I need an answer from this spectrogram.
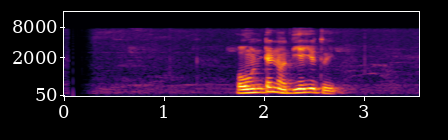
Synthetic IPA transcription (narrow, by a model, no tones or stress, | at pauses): owɳʈenod̪ijɐjut̪uj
